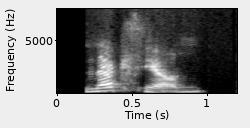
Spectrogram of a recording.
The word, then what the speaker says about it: NXIVM: But first, I'd love to just backtrack a bit for anyone who's like never heard of the NXIVM. Am I even saying it right? NXIVM. – Yeah, you are.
